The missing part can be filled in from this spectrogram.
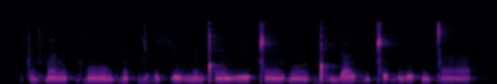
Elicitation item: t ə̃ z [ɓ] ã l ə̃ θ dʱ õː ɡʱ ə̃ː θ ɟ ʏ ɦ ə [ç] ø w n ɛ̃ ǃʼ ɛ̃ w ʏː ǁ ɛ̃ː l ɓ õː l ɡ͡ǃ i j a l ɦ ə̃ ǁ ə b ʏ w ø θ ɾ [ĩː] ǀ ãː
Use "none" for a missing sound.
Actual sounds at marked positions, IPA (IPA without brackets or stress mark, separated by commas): ɓ, ç, ĩ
